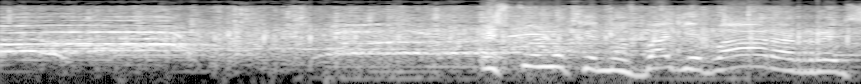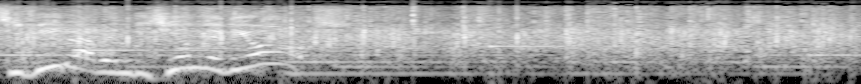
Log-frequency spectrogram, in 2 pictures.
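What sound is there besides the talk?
congregation applause in church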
